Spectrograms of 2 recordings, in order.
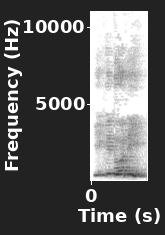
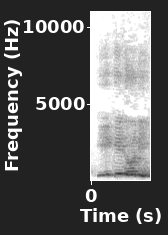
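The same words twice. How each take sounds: The two takes are said the same way.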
